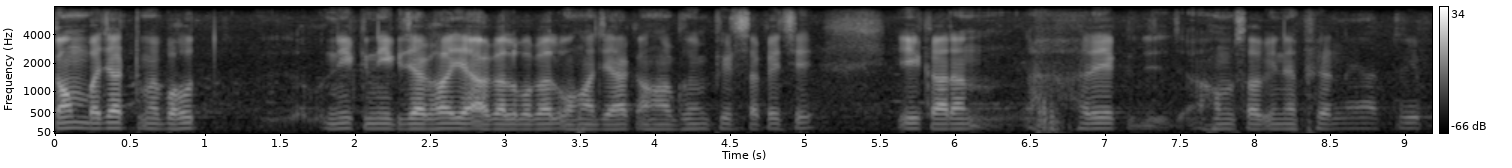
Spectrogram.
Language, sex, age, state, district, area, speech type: Maithili, male, 60+, Bihar, Purnia, urban, spontaneous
